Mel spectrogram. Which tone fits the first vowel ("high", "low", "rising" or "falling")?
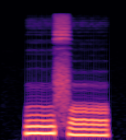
high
